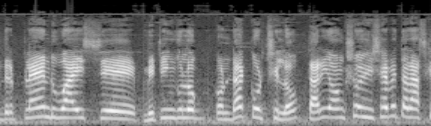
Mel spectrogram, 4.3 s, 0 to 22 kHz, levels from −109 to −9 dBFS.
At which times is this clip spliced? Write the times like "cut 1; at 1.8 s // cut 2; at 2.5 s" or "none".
cut 1; at 1.7 s // cut 2; at 3.0 s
